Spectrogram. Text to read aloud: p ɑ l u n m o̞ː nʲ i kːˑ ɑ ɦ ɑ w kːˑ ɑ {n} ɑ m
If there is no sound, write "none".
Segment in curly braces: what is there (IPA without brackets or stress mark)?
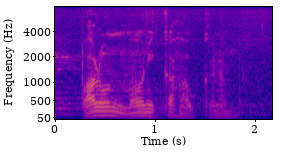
n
